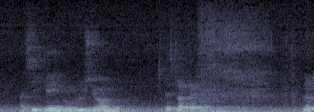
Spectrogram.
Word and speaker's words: LaTeX: El caso es que esa X, que parece una X, al final no es una X, sino que es una chi griega, y se pronuncia J. Así que, en conclusión, es LaTeX, no es LaTeX.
